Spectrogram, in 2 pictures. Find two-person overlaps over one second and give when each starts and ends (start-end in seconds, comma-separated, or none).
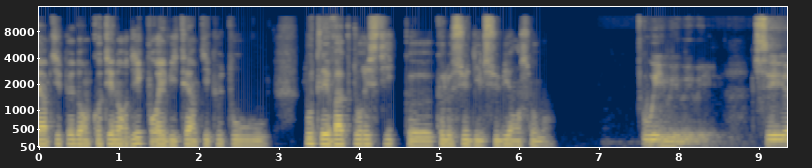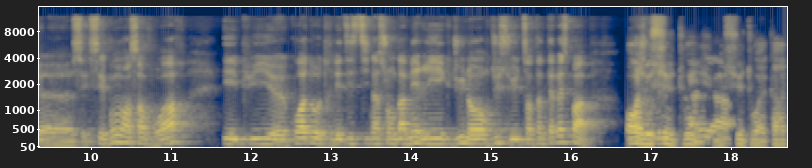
none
